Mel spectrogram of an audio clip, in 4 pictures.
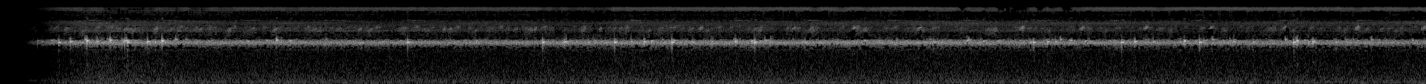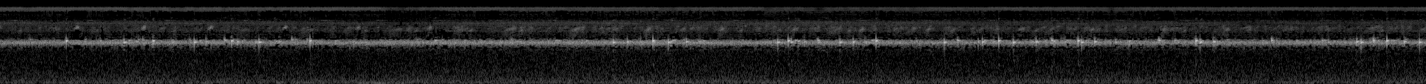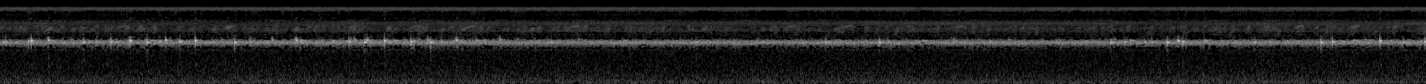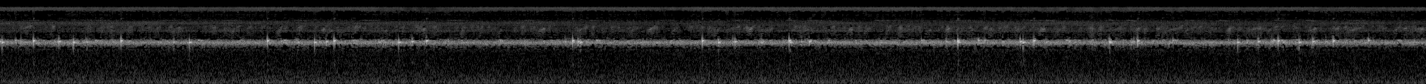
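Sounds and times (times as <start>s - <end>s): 
frogs close-up: 0.2s - 57.0s
distant peepers: 0.3s - 57.0s.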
